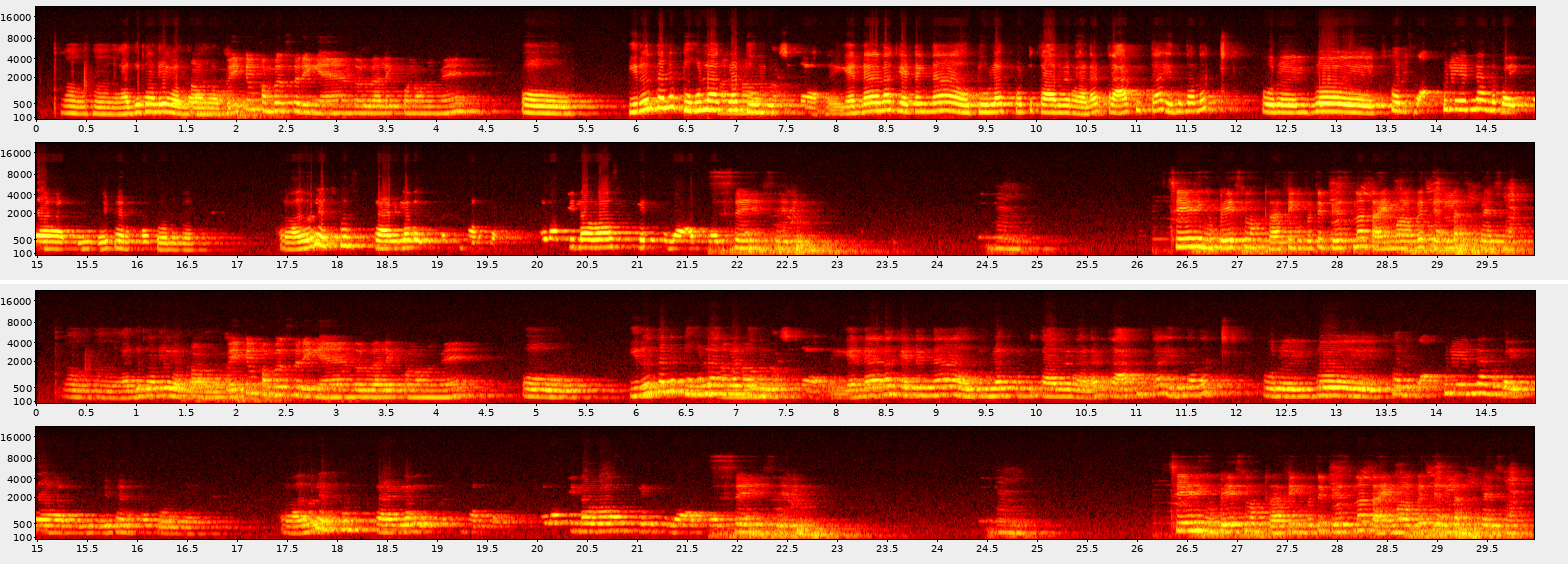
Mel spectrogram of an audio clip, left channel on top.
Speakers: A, on the left; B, on the left.
A: ஆஹா அதனாலயே வாங்குறாங்களாட்டுக்கு
B: ஆமா வெஹிக்கில் கம்பல்சரிங்க அந்த ஒரு வேலைக் போனாலுமே
A: ஓ இருந்தாலும் டூலேக்லா
B: அதனாலதா
A: டூமச்சுல என் <unintelligible> இல்ல ஒரு டூ லக் போட்டு காரு எ இதல டிராபிக் தா இருந்தாலு ஒரு எ போ எக்ஸ்பென்சிவ் அப்படி என்ன அந்த பைக் அ <unintelligible> தோணுங்க அது ஒரு எக்ஸ்பென்ஸ் தேவையில்லாத <unintelligible>
B: சேரி சேரிங்
A: ம்
B: உம் சரிங்க பேசலாம் ட அப்பைக்கு பத்தி பேசுனா டைமாகவே தெர்ல பேஸ்ல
